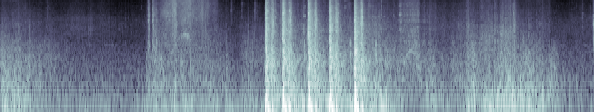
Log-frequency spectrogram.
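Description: A tight cluster of loud, close gunshots rings out in Call of Duty Modern Warfare, five or six sharp cracks in quick succession, with quieter shots trailing off before and after.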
